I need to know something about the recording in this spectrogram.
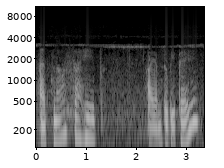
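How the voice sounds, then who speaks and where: An actor playing a ruthless, greedy Indian thief and killer in an old-time radio drama, intense, hushed and commanding. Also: male voice, mid-range voice, sing-song, a little slow. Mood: wary, bargaining. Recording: noisy, narrow phone-like old radio recording.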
